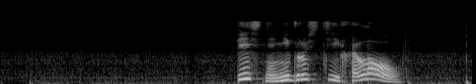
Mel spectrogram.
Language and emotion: Russian, positive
